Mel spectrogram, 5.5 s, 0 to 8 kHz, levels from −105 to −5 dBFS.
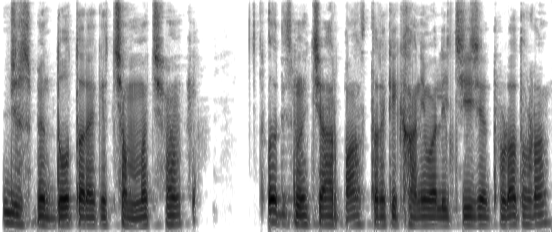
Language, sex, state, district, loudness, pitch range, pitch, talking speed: Hindi, male, Uttar Pradesh, Gorakhpur, -18 LUFS, 105-115 Hz, 110 Hz, 185 wpm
